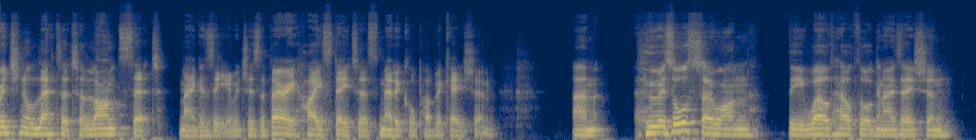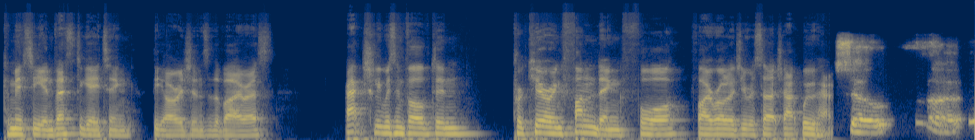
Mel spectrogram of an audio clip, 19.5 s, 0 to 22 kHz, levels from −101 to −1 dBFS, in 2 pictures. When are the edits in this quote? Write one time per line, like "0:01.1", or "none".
0:18.1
